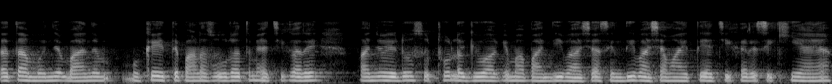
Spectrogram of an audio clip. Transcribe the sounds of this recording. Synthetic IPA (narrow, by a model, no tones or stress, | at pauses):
t̪ɐt̪ɐmʊ̃ɦɪ̃ɲd͡ʑʊpɐ̃mũːkʰeɪt̪epaːɽ̃s̬uːɾət̪mẽɐt͡ɕikɐɾe | pɐ̃ɦɪ̃ɲd͡ʑoeːɗosʊʈʰolɐɡijoaːkimãpɐ̃ɦɪ̃ɲd͡ʑibʱaːʃasɪ̃nd̪ʱibʱaːʃamãɪt̪eɐt͡ɕikɐɾesɪkʰĩaːɦijãː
